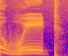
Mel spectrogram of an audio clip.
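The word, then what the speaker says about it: wait: एआई का उच्चारण प्रमुखता से ए होता है, यानी कि ए से इसका उच्चारण किया जाता है। जैसे डब्ल्यू और टी के बीच में ए आई, तो इसको पढ़ेंगे वेट। तो ए आई से हमारी आवाज होती है वो ए की आती है।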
